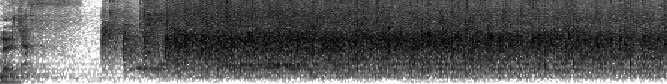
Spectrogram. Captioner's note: applause and cheering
